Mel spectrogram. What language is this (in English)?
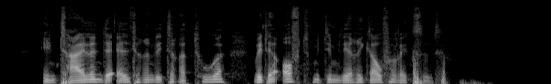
German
